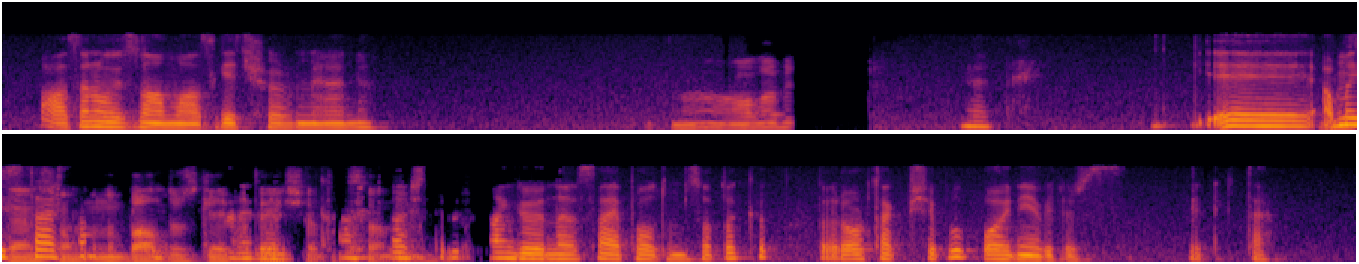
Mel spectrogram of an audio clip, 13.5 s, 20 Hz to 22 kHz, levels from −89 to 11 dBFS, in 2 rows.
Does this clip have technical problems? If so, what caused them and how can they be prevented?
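Yes. From 3.87 to 4.34 s the background is gated by the echo canceller. While the far end plays through the loudspeaker, the canceller clamps the mic, and the room sound drops by about 37 dB for roughly 400 ms before coming back. A gentler suppression setting or comfort noise would prevent it.

From 7.09 to 9.26 s the speech is suppressed in double talk. Both sides talk at once, and the talker dips by around 30 dB in pieces, about 1.5 s in total, likely because the canceller can't tell the local voice from the loudspeaker echo and turns everything down. Better double-talk detection, or a headset, would prevent it.

At 7.76 to 7.80 s there's a brief echo leak, a faint copy of the voice arriving 356 ms late and sitting around 30 dB below the speech. The loudspeaker end's canceller likely let a scrap of its mic pickup through. Using a headset or lowering the speaker volume would prevent it.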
